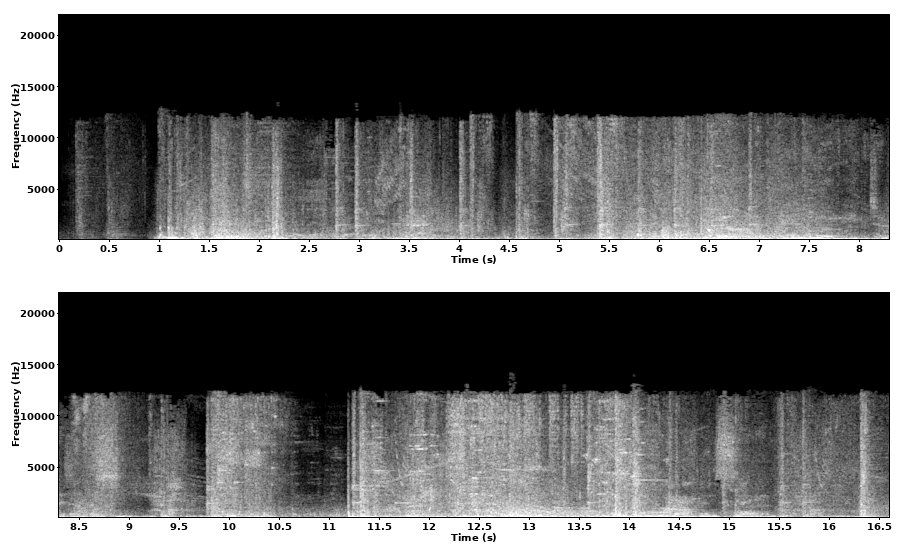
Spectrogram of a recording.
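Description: Loud game blasts, explosions and crackling electric zaps burst one after another.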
